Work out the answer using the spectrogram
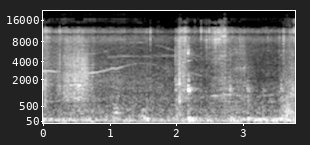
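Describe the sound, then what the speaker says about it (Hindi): An aloo paratha fries in a pan with a soft, steady sizzle and faint scraping, quiet and close, with no talking. "पराठा दोनों साइड से नाइसली फ्राई हो गया।"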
